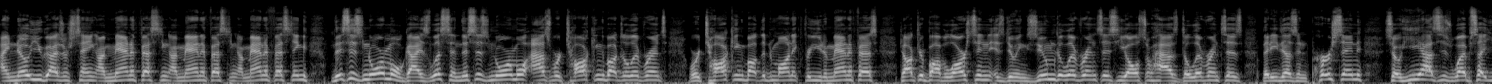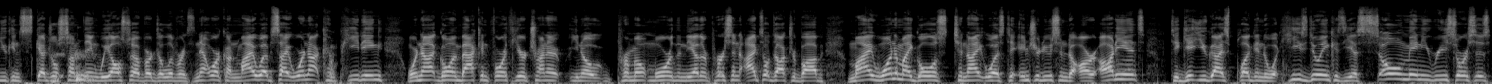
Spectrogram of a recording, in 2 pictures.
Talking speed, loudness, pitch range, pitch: 240 wpm, -22 LUFS, 180-210 Hz, 195 Hz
